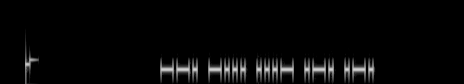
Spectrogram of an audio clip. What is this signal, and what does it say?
Morse code, heard as a keyed tone, about 30 wpm, 700 Hz. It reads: GBVRR
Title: Code Groups - 5 Letters - 30wpm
